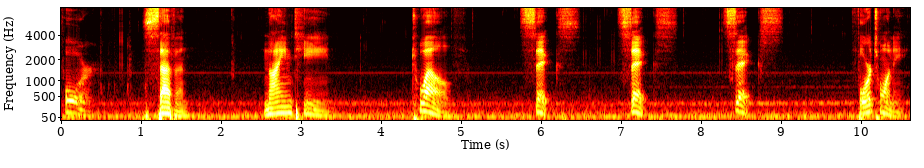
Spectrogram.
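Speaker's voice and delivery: low, slow, deadpan numbers broadcast; numbers station voice. Pretend. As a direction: read the numbers like a creepy numbers station. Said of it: "I'm just a numbers station".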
